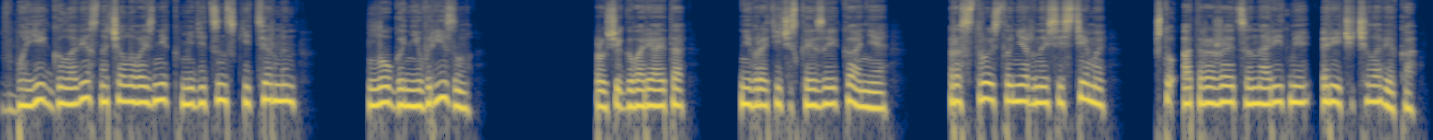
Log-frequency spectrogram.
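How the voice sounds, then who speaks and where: A woman's voice: lowish voice, steady tone, normal speed, dark tone, no echo, studio quality. A woman narrating a first-person story in an emotive, dramatic reading. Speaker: audiobook narrator.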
